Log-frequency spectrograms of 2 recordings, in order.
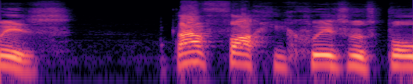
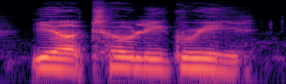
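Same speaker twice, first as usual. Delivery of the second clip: put-on grizzled war-movie veteran voice, much quieter; 2 semitones lower, 6 dB quieter than usual. Reading a commenter's agreement aloud, like a grizzled 1980s war-flick veteran. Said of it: "I read it like she's a grizzled veteran in nineteen eighties war flick".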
